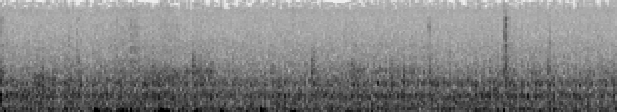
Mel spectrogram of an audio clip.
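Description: Calculator keys click as they are pressed.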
